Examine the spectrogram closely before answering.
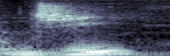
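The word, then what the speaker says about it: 痔: Et comment ça se prononce, les hémorroïdes G. G. Tout simplement, G. Tu D'accord.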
